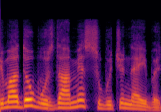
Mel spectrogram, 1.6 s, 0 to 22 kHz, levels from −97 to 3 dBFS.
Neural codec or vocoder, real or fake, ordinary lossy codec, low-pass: codec, 24 kHz, 0.5 kbps, DualCodec; fake; AAC, 96 kbps; 10.8 kHz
